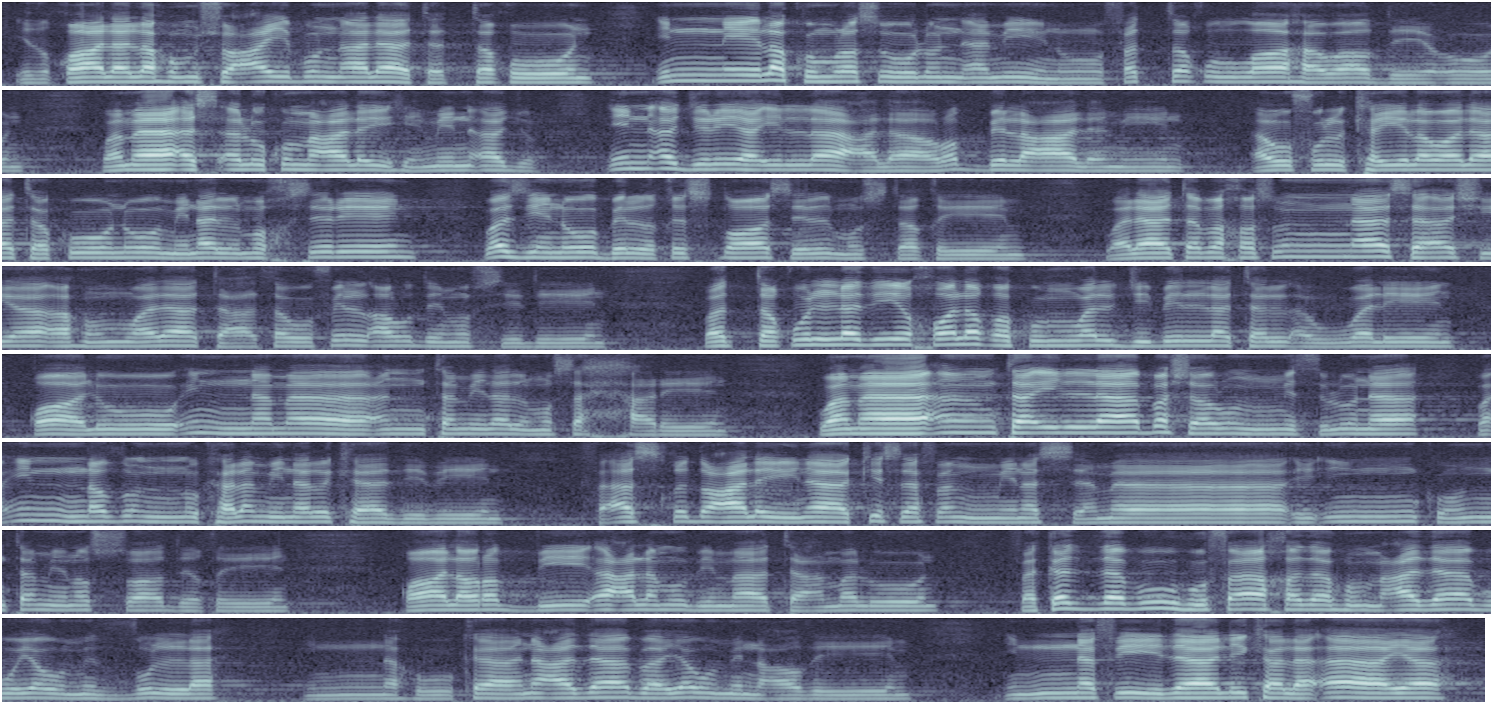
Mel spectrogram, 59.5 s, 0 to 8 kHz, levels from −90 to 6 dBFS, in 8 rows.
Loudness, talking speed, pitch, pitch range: -17 LUFS, 90 wpm, 165 Hz, 150-175 Hz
